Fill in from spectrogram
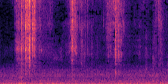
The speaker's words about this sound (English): What does that sound like? That sounds like me eating an ice cream cone right next to the microphone. Just so you can hear the little snap, crackle, pop.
